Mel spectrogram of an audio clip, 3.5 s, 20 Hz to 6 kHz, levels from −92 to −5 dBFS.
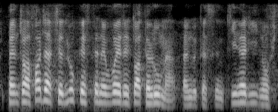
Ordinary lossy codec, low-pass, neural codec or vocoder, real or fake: AAC, 48 kbps; 5.4 kHz; codec, 44.1 kHz, 7.8 kbps, DAC; fake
